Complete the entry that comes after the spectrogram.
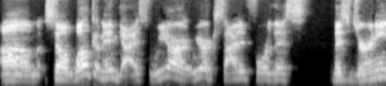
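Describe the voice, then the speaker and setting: A man with a high voice and an American accent, animated in tone, at a moderate pace with ordinary pitch variation. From Iowa. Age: 20s. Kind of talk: casual chat.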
